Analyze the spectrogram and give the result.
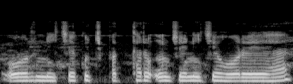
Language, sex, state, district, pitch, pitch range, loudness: Hindi, male, Uttar Pradesh, Saharanpur, 175 Hz, 170-180 Hz, -14 LUFS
